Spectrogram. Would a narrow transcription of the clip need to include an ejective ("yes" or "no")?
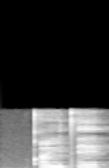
yes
